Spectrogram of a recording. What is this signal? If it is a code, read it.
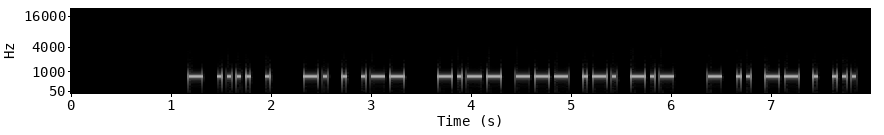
Morse code, heard as a keyed tone, about 25 wpm, 700 Hz. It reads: THE NEW YORK TIMES
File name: practice / 25wpm / Sentences with 4-Word Phrases - 25wpm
